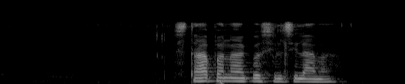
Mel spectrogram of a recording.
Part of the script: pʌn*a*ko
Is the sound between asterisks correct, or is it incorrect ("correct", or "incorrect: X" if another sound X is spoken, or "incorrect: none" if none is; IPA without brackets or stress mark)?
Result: correct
